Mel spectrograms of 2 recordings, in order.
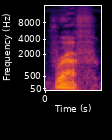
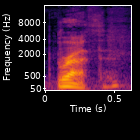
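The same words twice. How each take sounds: First: "Breath" ending in an F sound, breaf. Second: Said in the usual way. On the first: Shown as a demonstration. Reading a chat tip aloud, "Breath" said as breaf. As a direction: say "Breath" with a final F, not TH. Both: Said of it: "B R E F".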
